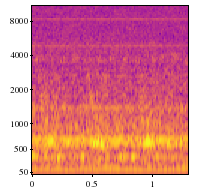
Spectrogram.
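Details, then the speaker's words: 10W LED moving-head disco light powered up without a DMX signal, so it goes into automatic mode and pans randomly: a loud, soft, wavering mid-pitched stepper-motor hum that shifts as the head moves, with no grinding or clicking; normal. "And then because it's not getting DMX, it uh will go into automatic mode and make sort of loud stepper motor sort of"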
